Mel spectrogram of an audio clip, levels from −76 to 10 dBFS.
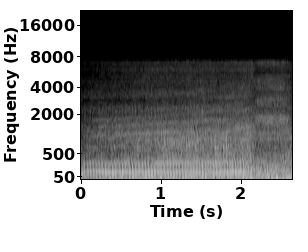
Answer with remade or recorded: recorded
